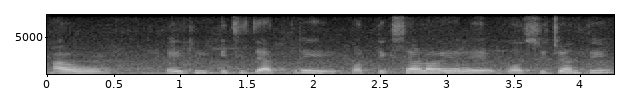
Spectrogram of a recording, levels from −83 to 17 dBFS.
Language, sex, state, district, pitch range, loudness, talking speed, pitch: Odia, female, Odisha, Malkangiri, 200-245 Hz, -16 LUFS, 100 wpm, 225 Hz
